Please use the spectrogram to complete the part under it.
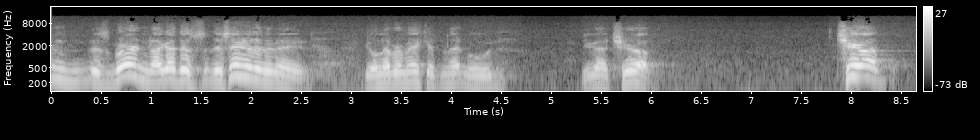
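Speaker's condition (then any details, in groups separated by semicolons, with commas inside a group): Parkinson's; gets up around 3 am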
